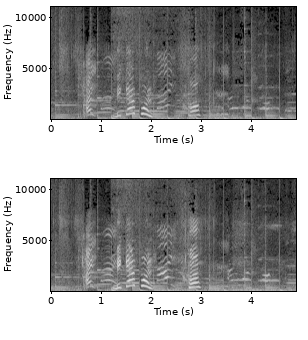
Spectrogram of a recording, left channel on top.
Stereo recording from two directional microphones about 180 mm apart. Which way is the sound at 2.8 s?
10° right (ahead or behind).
